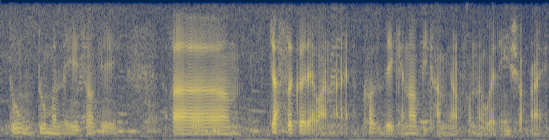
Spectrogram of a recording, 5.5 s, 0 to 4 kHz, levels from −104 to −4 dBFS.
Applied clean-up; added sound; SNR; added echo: none; Subway, metro, underground; 12 dB; none.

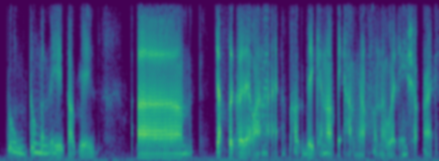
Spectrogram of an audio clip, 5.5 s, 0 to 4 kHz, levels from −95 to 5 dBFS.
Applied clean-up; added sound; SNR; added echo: neural diffusion model UNIVERSE++.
